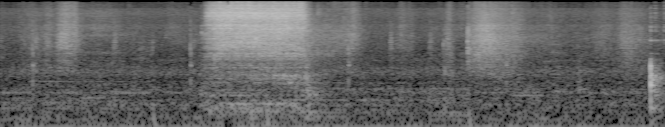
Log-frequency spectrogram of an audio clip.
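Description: Water runs from a tap to fill a plant pot, a steady hiss that swells for about a second in the middle and again near the end, with a small knock at the close.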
